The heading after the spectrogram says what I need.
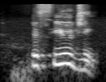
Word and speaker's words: refugee: Refugee. Refugee. It's a noun. Syllable. So the suffix is e, so that should be stressed.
